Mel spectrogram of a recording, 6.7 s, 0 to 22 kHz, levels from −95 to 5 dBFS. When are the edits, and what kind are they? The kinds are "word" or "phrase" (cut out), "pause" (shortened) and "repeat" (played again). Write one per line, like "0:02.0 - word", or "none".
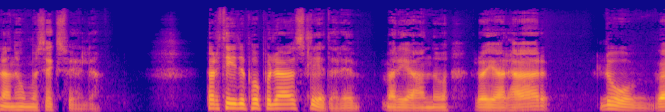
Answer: none

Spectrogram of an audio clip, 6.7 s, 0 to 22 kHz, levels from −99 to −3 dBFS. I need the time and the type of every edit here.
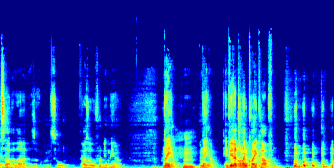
0:01.0 - word
0:04.7 - word

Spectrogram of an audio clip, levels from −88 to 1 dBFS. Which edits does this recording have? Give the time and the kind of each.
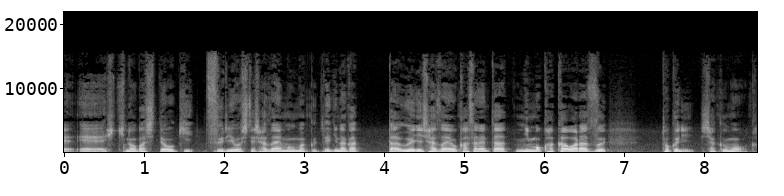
0:01.7 - pause

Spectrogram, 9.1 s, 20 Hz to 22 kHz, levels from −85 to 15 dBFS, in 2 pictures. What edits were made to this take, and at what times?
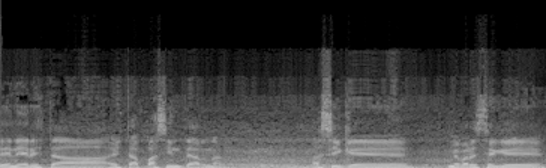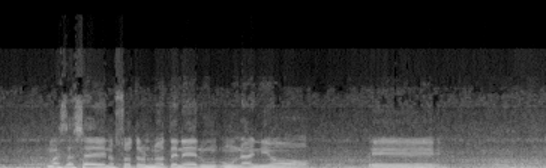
none

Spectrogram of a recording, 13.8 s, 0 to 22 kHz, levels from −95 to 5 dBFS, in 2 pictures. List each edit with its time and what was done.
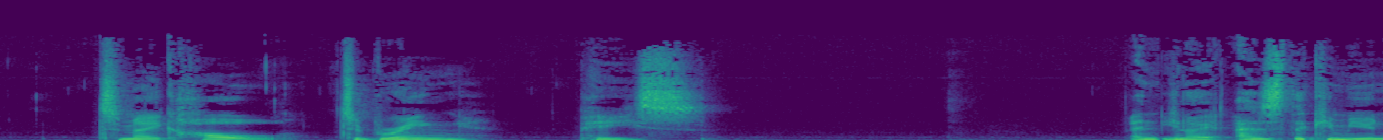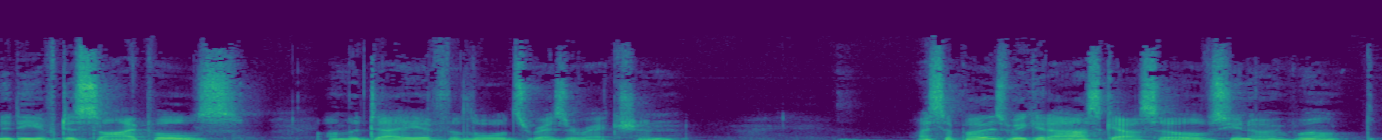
0:01.6 - pause
0:05.8 - word
0:08.5 - word

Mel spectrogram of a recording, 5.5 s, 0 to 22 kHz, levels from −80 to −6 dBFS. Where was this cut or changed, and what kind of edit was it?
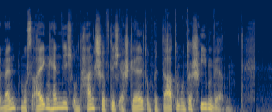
none

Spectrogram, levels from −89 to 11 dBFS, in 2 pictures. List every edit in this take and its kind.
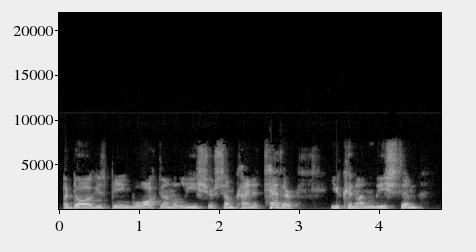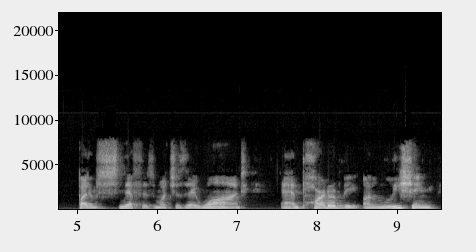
0:05.1 - word

